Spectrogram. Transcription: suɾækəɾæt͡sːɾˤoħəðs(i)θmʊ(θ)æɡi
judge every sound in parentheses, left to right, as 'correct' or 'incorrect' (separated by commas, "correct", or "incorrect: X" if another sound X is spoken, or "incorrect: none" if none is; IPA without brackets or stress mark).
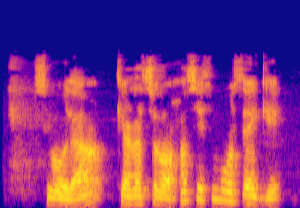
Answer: correct, correct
